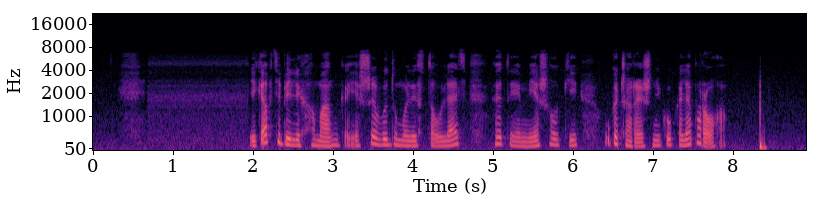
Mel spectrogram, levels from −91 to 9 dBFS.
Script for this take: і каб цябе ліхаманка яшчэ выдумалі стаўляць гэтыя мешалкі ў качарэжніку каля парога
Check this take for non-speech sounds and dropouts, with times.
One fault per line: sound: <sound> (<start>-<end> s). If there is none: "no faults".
no faults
